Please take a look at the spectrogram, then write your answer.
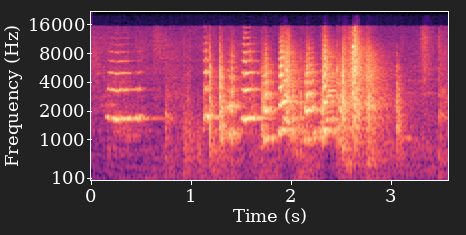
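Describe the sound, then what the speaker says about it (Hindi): A temple door being pushed open: a string of squeaky, creaking tones with bright overtones that rise and fall over about three seconds, close and fairly loud, with no talking. "ये हमने दरवाज़ा खोला"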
